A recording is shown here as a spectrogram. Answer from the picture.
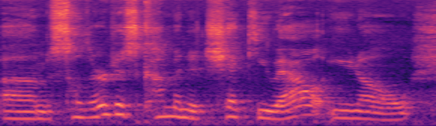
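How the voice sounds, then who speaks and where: Audible room echo and noticeable background noise surround a woman's voice. Her pitch is fairly low and varies in an ordinary way. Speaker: spiritual channel host. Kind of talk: casual spiritual monologue. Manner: halting.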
